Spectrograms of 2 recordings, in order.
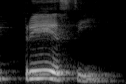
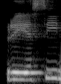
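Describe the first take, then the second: First: प्रेयसी slowly as 'pre-ya-see'; separated syllables. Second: प्रेयसी squeezed to 'presi', louder; run-together syllables. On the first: (प्रेयसी धीरे, खींचकर) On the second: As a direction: say प्रेयसी in two quick syllables. (प्रेयसी को जल्दी में 'प्रेसी' जैसा) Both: Shown as a demonstration. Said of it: "प्रेयसी नहीं".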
